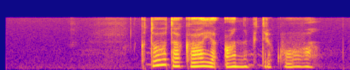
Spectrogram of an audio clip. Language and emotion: Russian, sad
